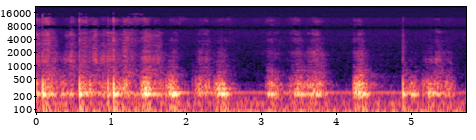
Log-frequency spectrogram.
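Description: Fingertips and nails tap and scratch across a grey wood-grain plank wood-look laminate floor. The result is quiet, dull taps with short, muffled decays, blended with soft scratching over a faint steady low hum.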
